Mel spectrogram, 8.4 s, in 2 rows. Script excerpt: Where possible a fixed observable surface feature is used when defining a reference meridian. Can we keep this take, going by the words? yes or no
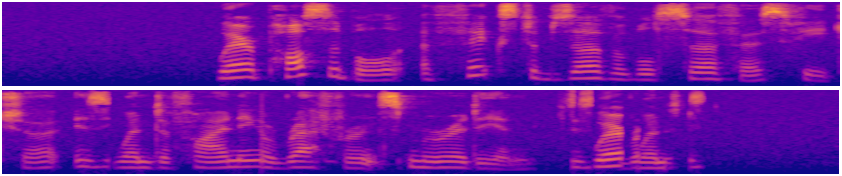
no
